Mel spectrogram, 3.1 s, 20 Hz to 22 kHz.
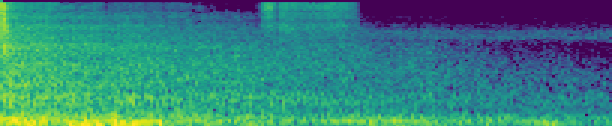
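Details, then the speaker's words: Vintage GE F12 W22 fan (c.1966–67), after service, spin-down from high: hum fades steadily as it coasts, no scratching or grinding, slight blade wobble; bearing noise gone, normal spin-down. "See, there is a slight wobble in the blade on this one. This is definitely not my smoothest runner."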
